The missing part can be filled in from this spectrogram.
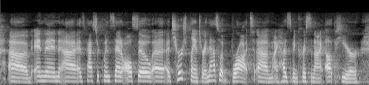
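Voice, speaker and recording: Spoken with a Southern US accent and ordinary pitch variation, the clip carries noticeable background noise. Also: woman. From US South, East Tennessee. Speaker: climate scientist and church planter. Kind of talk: church talk. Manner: halting, many fillers.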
